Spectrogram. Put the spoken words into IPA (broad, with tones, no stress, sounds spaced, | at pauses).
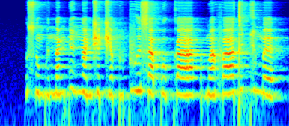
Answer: s ũ˨ b ɨ˨ n a˦ ŋ ɗ ĩ˧ ŋ ã˨ d͡ʒ ə˧ d͡ʒ ɛ˨ b i˨˦ p v ɨ˦ s a˧ ɓ o˨ k aː˧ | b ã˨ f aː˨˦ d i˦ ɡ i˧ m ɛ˨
